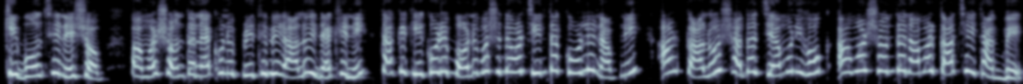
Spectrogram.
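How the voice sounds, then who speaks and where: Woman playing an extremely high-pitched indignant queen. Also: lively intonation, brisk, no echo, studio quality. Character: indignant queen fiercely protecting her unborn child. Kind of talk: Bangla cartoon fairy-tale voice acting.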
